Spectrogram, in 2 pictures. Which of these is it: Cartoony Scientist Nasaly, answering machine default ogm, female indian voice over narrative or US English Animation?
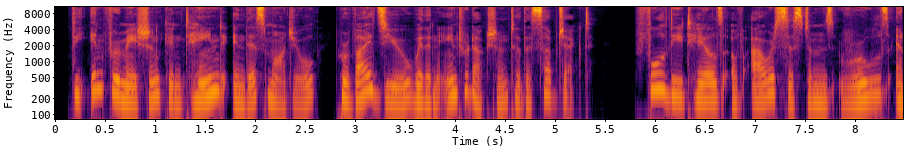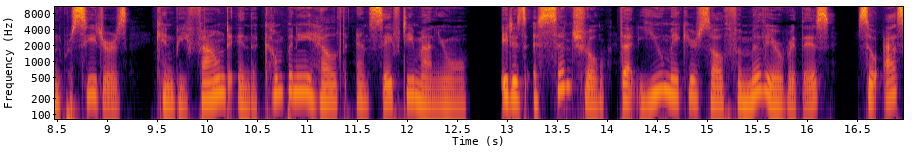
female indian voice over narrative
